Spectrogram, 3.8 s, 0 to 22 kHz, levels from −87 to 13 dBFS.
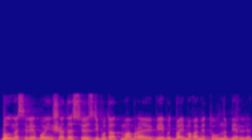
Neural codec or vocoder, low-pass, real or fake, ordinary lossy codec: none; 7.2 kHz; real; none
